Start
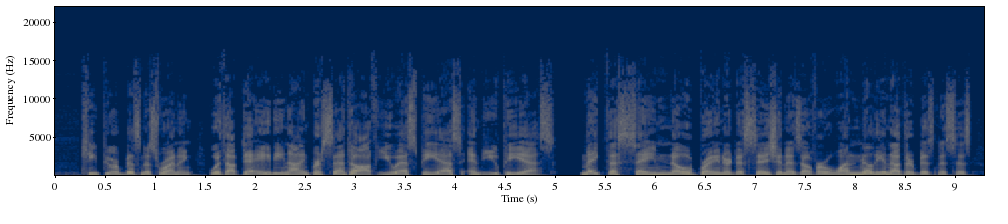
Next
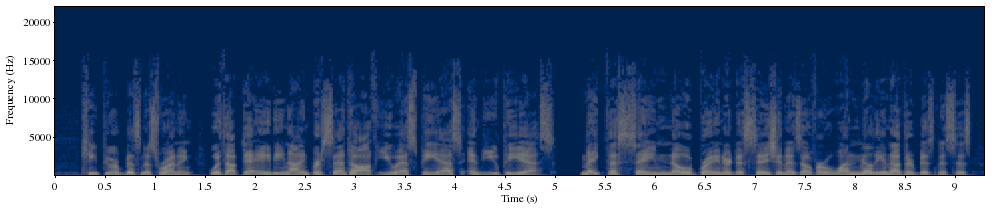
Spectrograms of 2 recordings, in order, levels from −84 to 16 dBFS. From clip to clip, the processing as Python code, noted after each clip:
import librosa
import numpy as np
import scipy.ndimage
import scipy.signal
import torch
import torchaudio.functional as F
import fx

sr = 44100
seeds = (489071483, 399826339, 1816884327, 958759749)

y = x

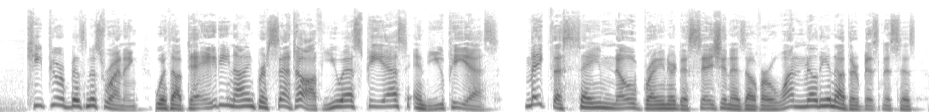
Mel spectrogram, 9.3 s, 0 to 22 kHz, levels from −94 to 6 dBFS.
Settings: y = fx.harmonic_tremolo(x, sr, hz=1.2, depth_pct=70, crossover_hz=1000.0)
y = F.gain(torch.from_numpy(y), -3.5).numpy()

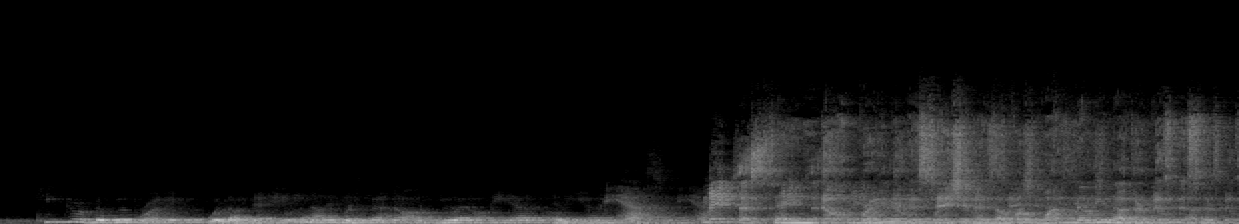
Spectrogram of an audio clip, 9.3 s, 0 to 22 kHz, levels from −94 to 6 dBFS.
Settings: y = fx.filter_sweep_lowpass(x, sr, from_hz=400.0, to_hz=9400.0, start_s=4.3, end_s=5.82, q=3.6)
y = fx.echo_feedback(y, sr, ms=535, feedback_pct=47, wet_db=-10.0)
y = fx.room_shoebox(y, sr, seeds[0], volume_m3=510.0, walls='mixed', distance_m=1.3)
